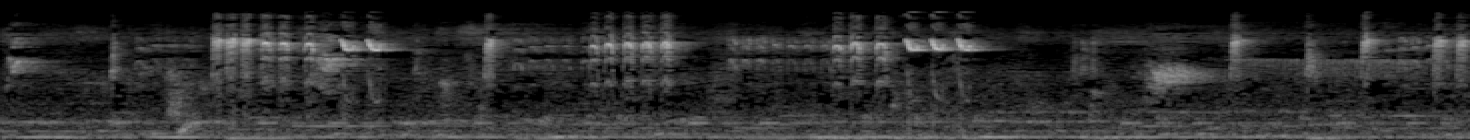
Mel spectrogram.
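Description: A yuhina gives high, thin, twittering chirps in quick bursts, a new burst roughly every second or two, over a faint steady low hum.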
